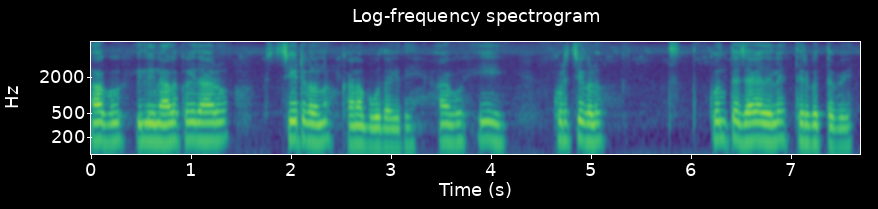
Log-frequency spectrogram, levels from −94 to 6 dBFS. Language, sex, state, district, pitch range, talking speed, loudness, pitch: Kannada, male, Karnataka, Koppal, 160-180 Hz, 100 wpm, -19 LUFS, 170 Hz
